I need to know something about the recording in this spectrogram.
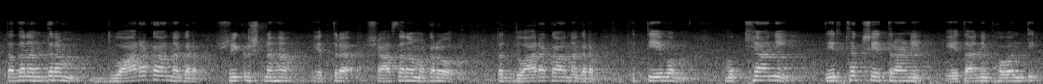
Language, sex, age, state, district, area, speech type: Sanskrit, male, 30-45, Karnataka, Bangalore Urban, urban, spontaneous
